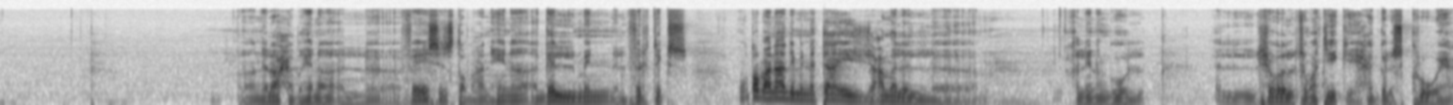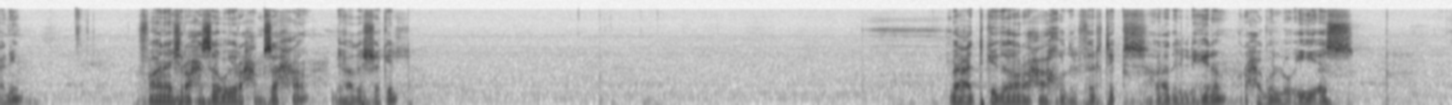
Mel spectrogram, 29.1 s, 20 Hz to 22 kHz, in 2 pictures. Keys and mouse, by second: 0.1 a, 1.1 z, 8.2 ctrl+Tab, 11.1 click, 11.7 shift+click, 12.3 click, 12.8 click, 13.3 click, 13.8 click, 14.4 shift+click, 15.0 shift+click, 15.6 shift+click, 16.3 shift+click, 16.9 shift+click, 17.7 shift+click, 18.3 shift+click, 18.8 shift+click, 19.4 shift+click, 20.0 shift+click, 21.0 x, 23.9 ctrl+Tab, 26.0 alt+click, 27.3 e.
